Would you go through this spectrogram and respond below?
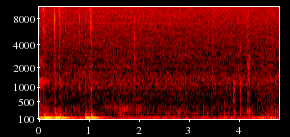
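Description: Quiet clicks of fingers typing on a computer keyboard, a few sharper taps at the start then sparse faint keystrokes over a low background hum.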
